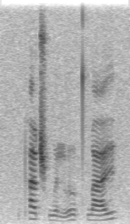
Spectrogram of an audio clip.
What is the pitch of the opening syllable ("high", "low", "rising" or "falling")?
high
